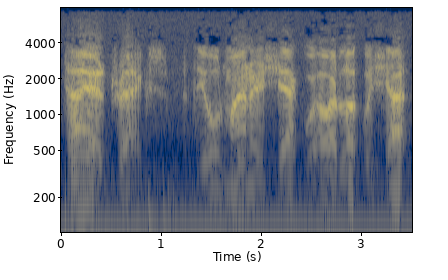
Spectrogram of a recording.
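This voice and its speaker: A man's voice: on the low side, normal speed, bright, forceful tone, slightly rough, heavily acted. An American actor playing a helpful, plain-spoken resort man in a 1950s radio drama. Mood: earnest. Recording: muffled old radio recording, crowd-like murmur behind.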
